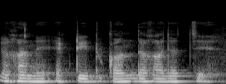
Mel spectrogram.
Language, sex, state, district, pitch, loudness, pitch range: Bengali, male, Assam, Hailakandi, 135 Hz, -18 LUFS, 135-140 Hz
